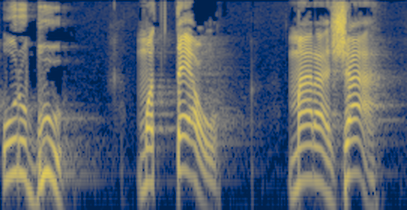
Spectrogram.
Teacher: a gente tem a última sílaba como tônica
